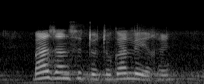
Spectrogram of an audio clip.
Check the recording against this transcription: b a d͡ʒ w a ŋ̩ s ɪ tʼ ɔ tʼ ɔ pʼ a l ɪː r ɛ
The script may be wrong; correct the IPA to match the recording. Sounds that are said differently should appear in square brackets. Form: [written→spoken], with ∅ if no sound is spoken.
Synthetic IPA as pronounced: b a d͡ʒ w a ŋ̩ s ɪ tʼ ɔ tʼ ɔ [pʼ→kʼ] a l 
